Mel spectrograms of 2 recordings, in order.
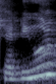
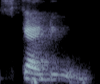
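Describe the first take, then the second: First: The word begins with an 'sh' sound. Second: The word begins with an 'sk' sound. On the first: "India वाले और British वाले इसको शेड्यूल बोलते हैं" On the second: "America वाले इसको वो स्केड्यूल बोलते हैं"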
